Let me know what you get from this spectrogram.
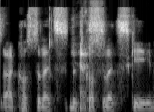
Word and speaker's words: Kostelecki: Just so you know, it's Kostelecki, not Key. – Kostelecki, is it? – Yeah. – Have I been saying that wrong the whole time? – Probably have, but it's fine. Many people get it wrong. – Kostelecki. Let's ski. – Kostelecki. Yeah, Kostelecki, like the coffee shop, and then let's ski, like let's go skiing.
